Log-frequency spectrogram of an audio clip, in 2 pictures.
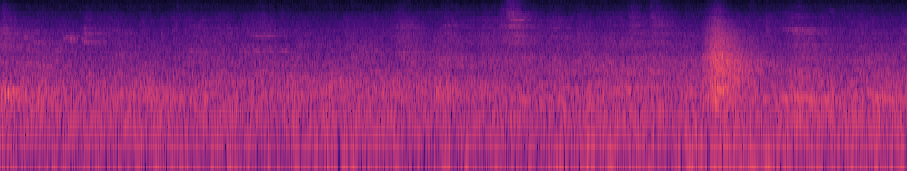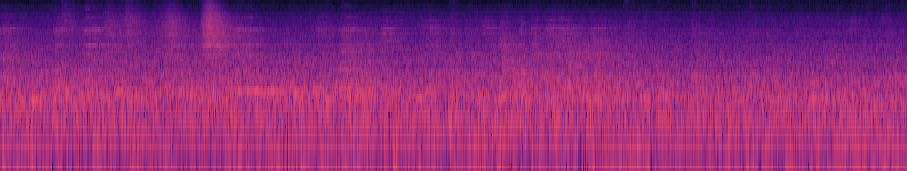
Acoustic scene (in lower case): restaurant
